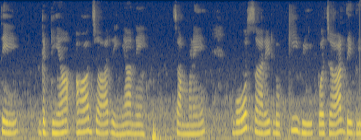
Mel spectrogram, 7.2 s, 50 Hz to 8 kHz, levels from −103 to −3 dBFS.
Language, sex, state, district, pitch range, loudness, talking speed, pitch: Punjabi, female, Punjab, Pathankot, 200-225 Hz, -17 LUFS, 110 wpm, 210 Hz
